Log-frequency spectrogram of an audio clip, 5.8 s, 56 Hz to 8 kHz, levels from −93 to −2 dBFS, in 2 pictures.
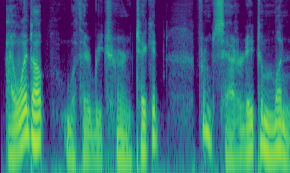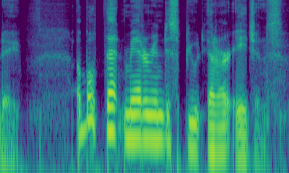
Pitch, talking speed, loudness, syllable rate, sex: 115 Hz, 195 wpm, -21 LUFS, 5.4 syllables/s, male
